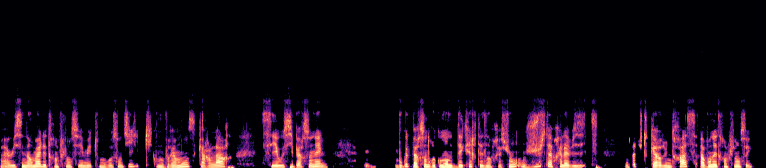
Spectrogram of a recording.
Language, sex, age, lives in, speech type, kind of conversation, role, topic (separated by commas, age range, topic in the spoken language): French, female, 20-24, France, read, expert-assistant, expert, Quand tu lis plusieurs avis sur une œuvre d’art, comment tu t’y prends pour te faire ta propre idée ?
